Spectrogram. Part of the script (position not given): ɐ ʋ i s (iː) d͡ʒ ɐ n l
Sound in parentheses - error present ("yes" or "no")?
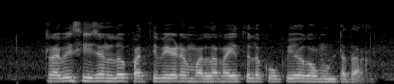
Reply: no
